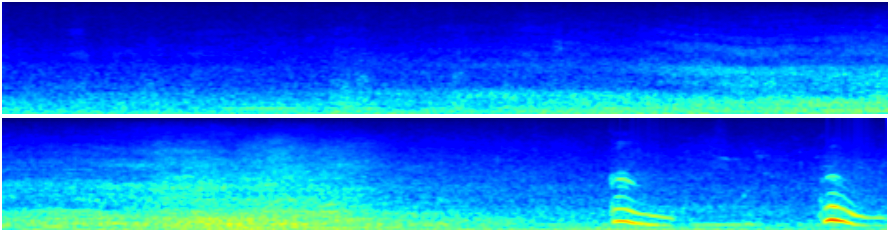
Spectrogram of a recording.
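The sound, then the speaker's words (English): A car drives by, its rushing noise swelling gradually and then fading over a steady low rumble, followed by a few short, high, downward-sliding chirps. “You hear that car going by and you said bump, bump?”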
